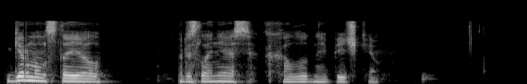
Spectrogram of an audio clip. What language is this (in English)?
Russian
